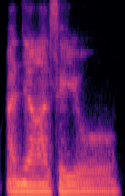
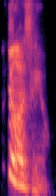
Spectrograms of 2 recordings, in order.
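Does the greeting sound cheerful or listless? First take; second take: listless; cheerful. First: A flat, fading, half-hearted greeting. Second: A bright, warm, energetic greeting. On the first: The greeting is given only because it is required. The speaker calls it wrong. "그냥 안녕하세요, 쳐다도 안 보고 어서 오세요 이러고 있는 거예요" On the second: The greeting sincerely welcomes the customer. The speaker calls it right. "적극적으로 손님하고 눈을 맞추고 웃는 얼굴로"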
